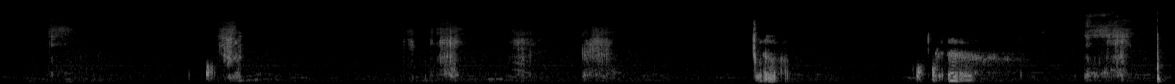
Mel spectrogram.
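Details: Several wet, congested sneezes with sniffles during a head cold, thick dripping nasal mucus after holding off blowing the nose; sneezing.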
